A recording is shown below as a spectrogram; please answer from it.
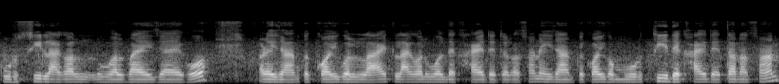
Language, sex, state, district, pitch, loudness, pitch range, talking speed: Bhojpuri, male, Bihar, East Champaran, 120 Hz, -18 LUFS, 115-120 Hz, 170 wpm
